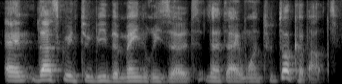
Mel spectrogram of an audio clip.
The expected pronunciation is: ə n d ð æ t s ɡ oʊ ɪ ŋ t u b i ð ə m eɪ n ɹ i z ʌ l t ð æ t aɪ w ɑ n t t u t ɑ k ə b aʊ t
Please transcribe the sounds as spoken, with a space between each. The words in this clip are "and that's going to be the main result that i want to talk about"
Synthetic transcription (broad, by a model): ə n ð æ t s ɡ oʊ ɪ ŋ t u b i ð ə m eɪ n ɹ i z ʌ l t ð æ t aɪ w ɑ n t t u t ɑ k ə b aʊ t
